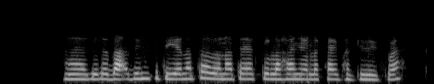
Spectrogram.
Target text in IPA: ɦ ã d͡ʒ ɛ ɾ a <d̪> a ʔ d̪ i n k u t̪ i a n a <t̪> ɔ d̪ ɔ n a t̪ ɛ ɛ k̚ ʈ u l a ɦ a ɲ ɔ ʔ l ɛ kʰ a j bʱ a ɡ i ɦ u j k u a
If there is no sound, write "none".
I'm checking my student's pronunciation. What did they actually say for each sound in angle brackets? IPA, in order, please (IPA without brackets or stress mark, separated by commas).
d̪, t̪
